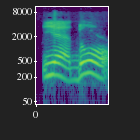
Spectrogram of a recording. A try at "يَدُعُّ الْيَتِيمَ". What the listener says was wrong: يدع اليتيم ইয়া টান হবে না ইয়াতিম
